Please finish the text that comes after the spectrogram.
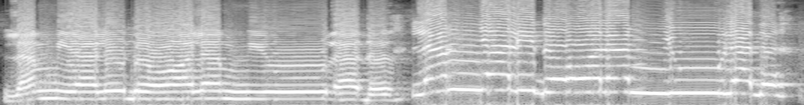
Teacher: لم یلد، یہاں پر میم ساکن کا قاعدہ یعنی رول اپلائی ہو رہا ہے۔ جب میم ساکن کے بعد با اور میم کے علاوہ کوئی بھی حرف آ جائے، جس طرح کہ یہاں پر یا موجود ہے، تو وہاں غنہ نہیں کرتے، یعنی اس طرح نہیں پڑھنا لم یلد ولم یولد، اس طرح نہیں، بلکہ ملا کے پڑھنا ہے۔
